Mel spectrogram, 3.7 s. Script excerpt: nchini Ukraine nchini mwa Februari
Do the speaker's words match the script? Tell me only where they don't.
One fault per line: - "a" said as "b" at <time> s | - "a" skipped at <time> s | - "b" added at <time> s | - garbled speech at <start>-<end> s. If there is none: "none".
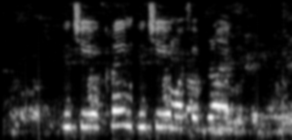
none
